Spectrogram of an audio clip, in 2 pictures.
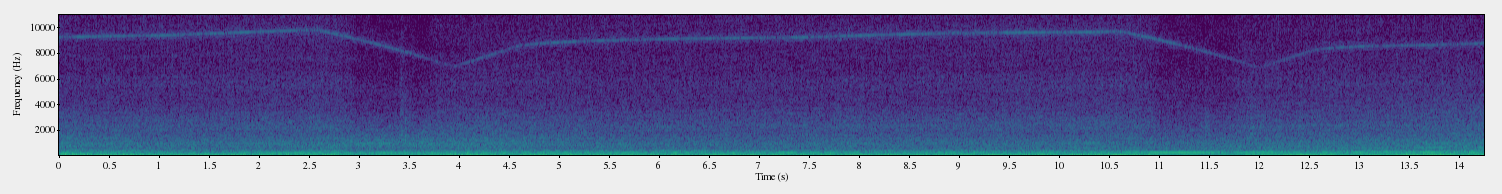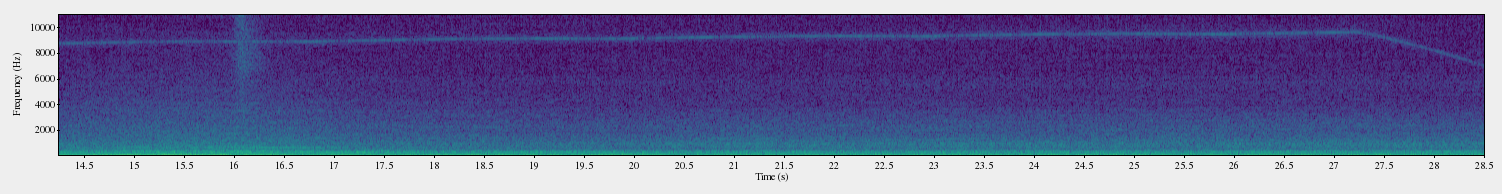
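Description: A truck engine hums steadily from inside the cab.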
